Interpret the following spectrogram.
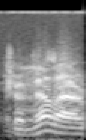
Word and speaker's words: Travilla: with no no no travilla rhymes with Gorilla Noel pronounced what is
